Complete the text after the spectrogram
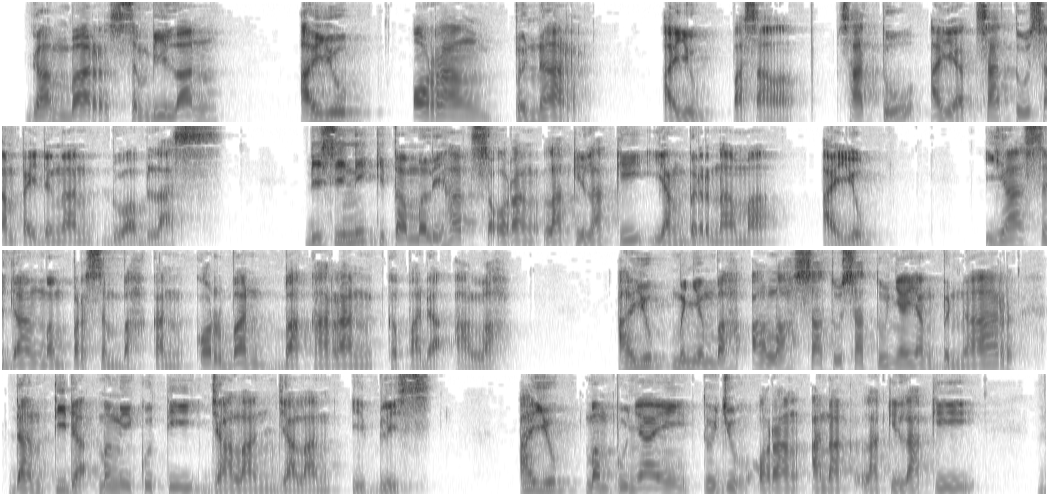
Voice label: bahasa indonesia; beginning with god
